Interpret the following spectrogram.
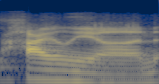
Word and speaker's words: Hyliion: gonna say the name it is hi Leon and it stands for hybrid lithium ion so that was the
